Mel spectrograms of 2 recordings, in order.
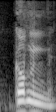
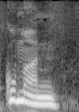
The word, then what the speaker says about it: Gommen: Das heißt nämlich Gommen. – Gommen, ah ja, natürlich. Ich wollte es aber, ich habe gesagt, ihr versteht es nicht. – Gommen, nicht Gummern.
